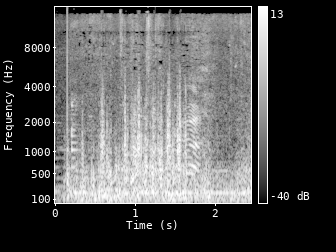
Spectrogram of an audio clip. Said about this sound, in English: So windy. This fire, like, it spread from the wind. Oh my God, it's so windy.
